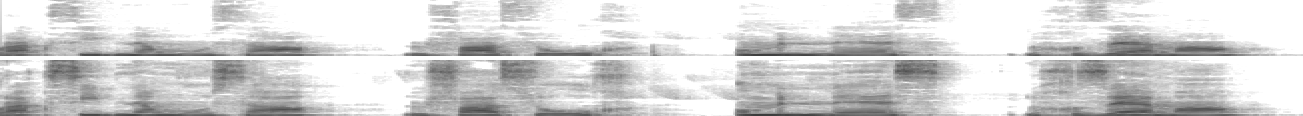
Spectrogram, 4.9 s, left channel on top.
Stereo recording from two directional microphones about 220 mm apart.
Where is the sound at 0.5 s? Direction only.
50° right (ahead or behind).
